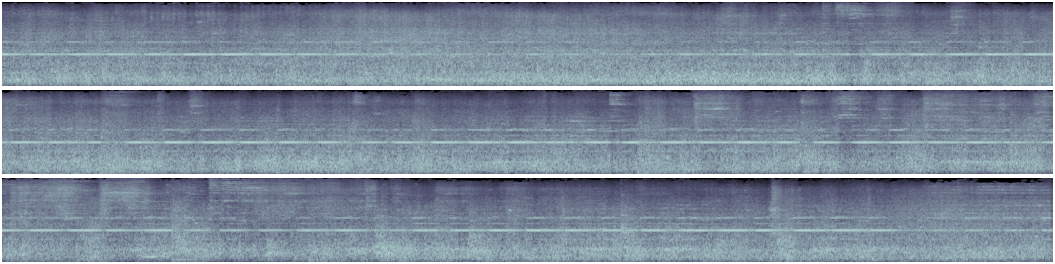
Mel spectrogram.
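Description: Freight train cars rolling past at track side: a steady rumble and clatter of wheels on the rails, with a steady high-pitched tone running under it throughout.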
